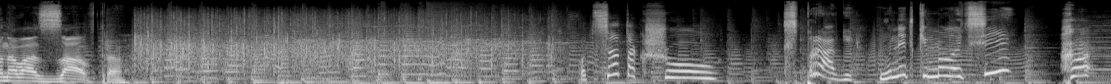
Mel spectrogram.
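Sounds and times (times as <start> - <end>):
speech: 0.0 - 1.4, 5.8 - 11.0
music with a rhythmic stepping bass line: 1.1 - 11.0
audience applause after circus act: 1.3 - 6.1.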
